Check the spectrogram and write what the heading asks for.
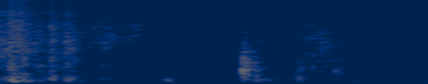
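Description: Clear plastic packaging rustling as a quilted bag is handled and lifted out: a burst of short rustles over the first half second or so, then two brief rustles past the one-second mark.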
